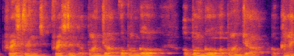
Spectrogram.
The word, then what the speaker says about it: Obonjo: So it's a racist term, Obongo, rather than Obonjo. And it took them a while before they could pronounce my name properly.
